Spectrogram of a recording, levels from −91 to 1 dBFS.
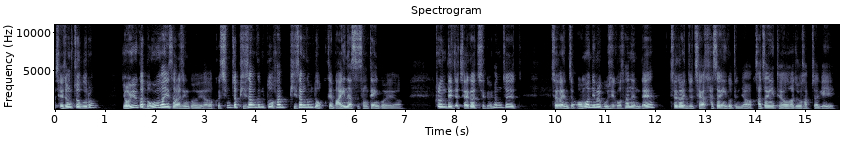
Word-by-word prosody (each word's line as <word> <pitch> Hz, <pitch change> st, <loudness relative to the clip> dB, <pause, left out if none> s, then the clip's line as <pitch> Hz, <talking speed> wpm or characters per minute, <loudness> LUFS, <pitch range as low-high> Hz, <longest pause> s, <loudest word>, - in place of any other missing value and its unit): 재정적으로 180 Hz, -, 0 dB, 0.5 s
여유가 195 Hz, -, +5 dB
너무 205 Hz, +7 st, +2 dB
많이 190 Hz, -3 st, +7 dB
사라진 145 Hz, -8 st, -1 dB
거예요. 105 Hz, +6 st, -6 dB
그 150 Hz, -, -9 dB
심지어 205 Hz, +6 st, -1 dB
비상금도 195 Hz, +2 st, +1 dB
한 205 Hz, +2 st, +2 dB
비상금도 200 Hz, +3 st, +2 dB
없고 -, -, -6 dB
그냥 -, -, -2 dB
마이너스 155 Hz, -5 st, +2 dB
상태인 135 Hz, +1 st, -3 dB
거예요. 95 Hz, 0 st, -11 dB, 0.6 s
그런데 185 Hz, -1 st, +3 dB
이제 215 Hz, +5 st, 0 dB
제가 165 Hz, +4 st, +3 dB
지금 155 Hz, -1 st, -9 dB
현재 200 Hz, -5 st, -2 dB, 0.7 s
제가 155 Hz, 0 st, +1 dB
인제 115 Hz, -, -3 dB
어머님을 190 Hz, -, +3 dB
모시고 145 Hz, +5 st, -6 dB
사는데 170 Hz, -, -1 dB, 0.3 s
제가 175 Hz, 0 st, +3 dB
인제 130 Hz, -2 st, -5 dB
제가 145 Hz, +2 st, +1 dB
가장이거든요. 120 Hz, -8 st, -4 dB
가장이 160 Hz, +6 st, -1 dB
되어 110 Hz, -5 st, -1 dB
가지고 110 Hz, +1 st, -3 dB
갑자기 100 Hz, -3 st, -7 dB
160 Hz, 355 characters per minute, -23 LUFS, 125-190 Hz, 0.7 s, 많이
